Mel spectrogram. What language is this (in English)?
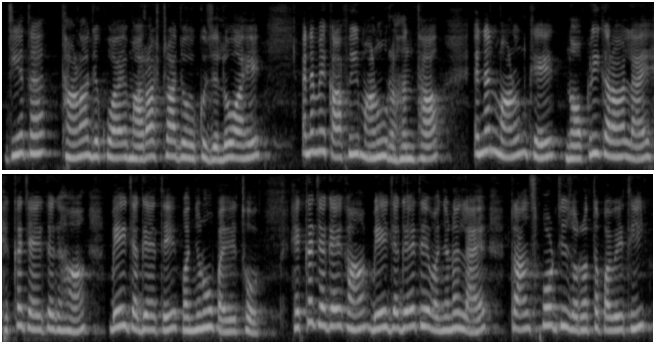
Sindhi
